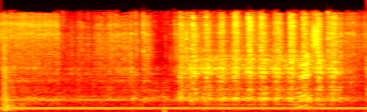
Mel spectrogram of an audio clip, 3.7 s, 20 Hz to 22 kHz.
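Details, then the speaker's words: Lubricity test machine after rollers galled and bound at about 40-45 lb pressure, just sprayed with Lube 2000 lubricant: steady motor hum with rapid, uneven chatter about three to four times a second; already-galled rollers still chattering under load. "and it's already chattering because of all that sound from before."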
